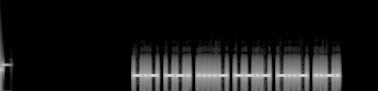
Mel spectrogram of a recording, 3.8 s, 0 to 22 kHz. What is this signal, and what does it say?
Morse code, heard as a keyed tone, about 44 wpm, 700 Hz. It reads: KG4QXF
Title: USA Call Signs 45wpm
